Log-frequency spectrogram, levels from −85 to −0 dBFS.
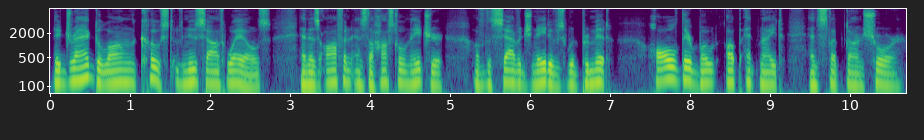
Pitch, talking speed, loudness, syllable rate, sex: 115 Hz, 180 wpm, -18 LUFS, 5.2 syllables/s, male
